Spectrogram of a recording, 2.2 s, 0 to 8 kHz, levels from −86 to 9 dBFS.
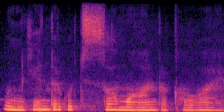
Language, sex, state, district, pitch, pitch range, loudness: Hindi, female, Himachal Pradesh, Shimla, 200 Hz, 180-215 Hz, -16 LUFS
